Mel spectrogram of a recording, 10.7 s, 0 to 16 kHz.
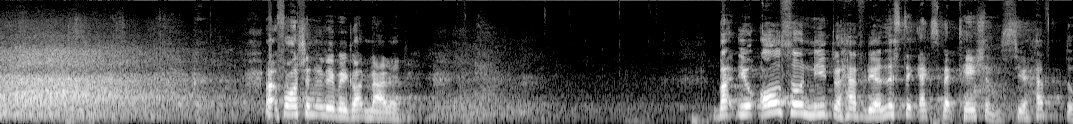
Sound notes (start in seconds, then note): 0.0 laughter; 6.1 laughter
